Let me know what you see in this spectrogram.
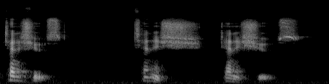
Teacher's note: When you say, is she, the S before the SH sound, you don't hear the S.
